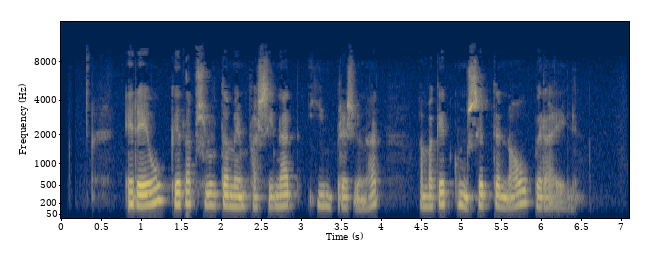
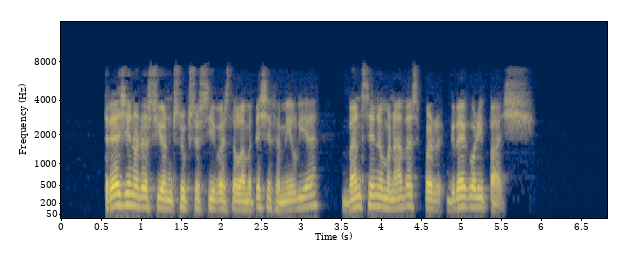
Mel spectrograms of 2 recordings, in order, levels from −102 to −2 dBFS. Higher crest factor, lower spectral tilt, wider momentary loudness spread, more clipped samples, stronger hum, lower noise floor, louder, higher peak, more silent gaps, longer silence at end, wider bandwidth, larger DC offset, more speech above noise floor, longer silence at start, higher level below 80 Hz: about the same, 20 dB vs 20 dB; about the same, -5 dB/octave vs -5.5 dB/octave; first, 14 LU vs 10 LU; neither; neither; second, -73 dBFS vs under -90 dBFS; second, -29 LUFS vs -21 LUFS; second, -10 dBFS vs -2 dBFS; neither; second, 0.65 s vs 0.95 s; first, 9.8 kHz vs 7.6 kHz; neither; second, 44 dB vs over 69 dB; first, 0.8 s vs 0.55 s; second, -78 dBFS vs -64 dBFS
